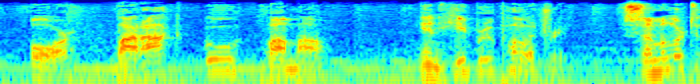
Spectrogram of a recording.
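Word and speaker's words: במה: which Satan fell is Strong's Hebrew word 1116 pronounced Bama Bama is most commonly used to refer to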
